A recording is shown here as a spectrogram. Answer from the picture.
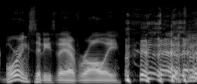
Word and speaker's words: Raleigh: What is the proper pronunciation of it? It's not Raleigh. It's Raleigh. My job is technically based out of Raleigh, North Carolina.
